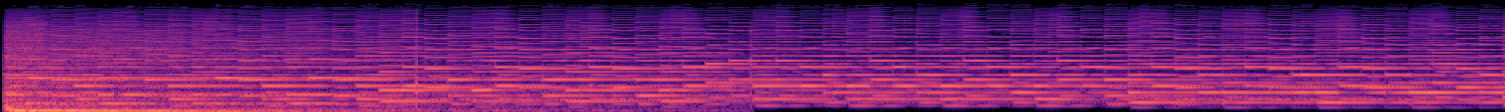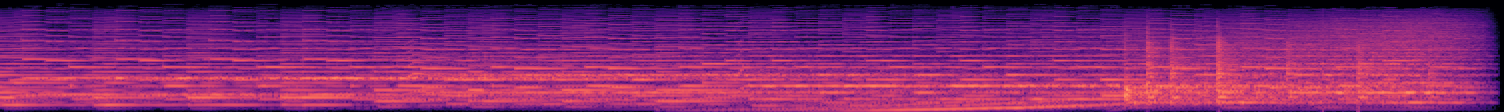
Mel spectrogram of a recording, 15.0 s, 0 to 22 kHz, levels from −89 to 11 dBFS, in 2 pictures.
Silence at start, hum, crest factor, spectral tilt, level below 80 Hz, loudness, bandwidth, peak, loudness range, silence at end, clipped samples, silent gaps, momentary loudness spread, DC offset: 0 s; none; 18 dB; -3 dB/octave; -30 dBFS; -18 LUFS; 19 kHz; 0 dBFS; 3 LU; 0.05 s; under 0.1%; none; 4 LU; under 0.1%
